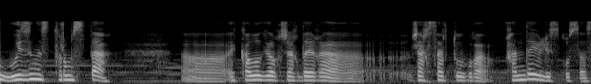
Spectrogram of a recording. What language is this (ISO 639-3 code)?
kaz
